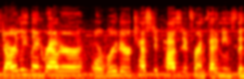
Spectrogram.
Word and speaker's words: Routier: So prosecutors charged that she was, it's pronounced Routier. Prosecutors charged that Routier was taking diet pills and was upset with her children because she couldn't lose weight after having their 3rd child.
